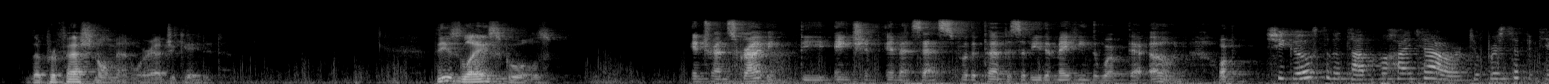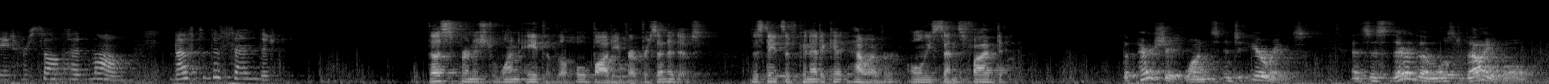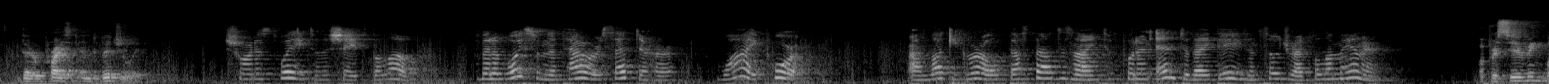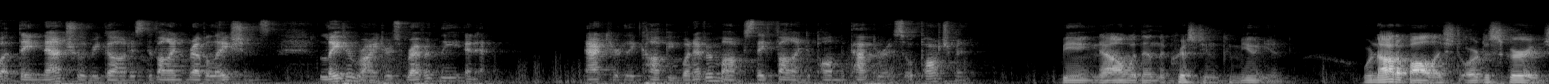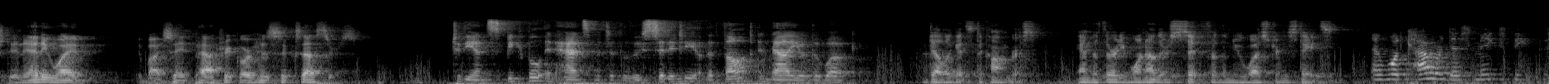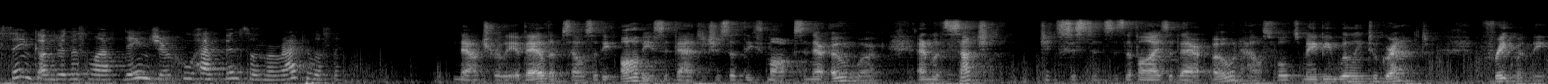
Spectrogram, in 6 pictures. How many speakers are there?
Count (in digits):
5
